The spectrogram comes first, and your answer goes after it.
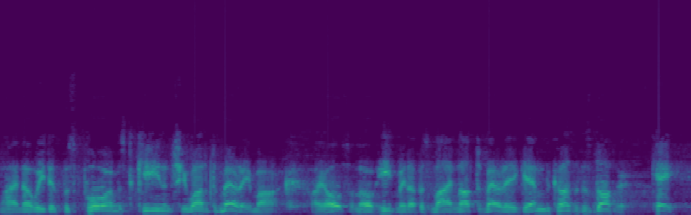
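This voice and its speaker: A narrow old radio recording of an actor as an agitated male suspect. He talks quickly in a lowish voice, defensive and insistent, in 1940s dramatic style. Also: expressive, natural voice.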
